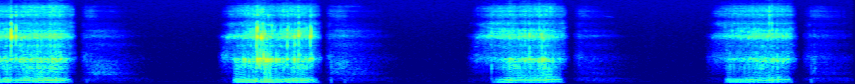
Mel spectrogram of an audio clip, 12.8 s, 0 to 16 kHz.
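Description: Loud, rattling inward snores about every four seconds, each followed by a softer breath out; roughly 15 breaths a minute.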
